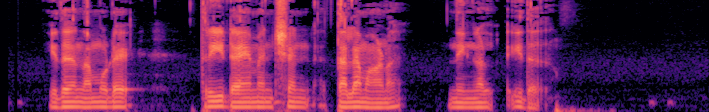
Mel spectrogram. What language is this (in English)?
Malayalam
